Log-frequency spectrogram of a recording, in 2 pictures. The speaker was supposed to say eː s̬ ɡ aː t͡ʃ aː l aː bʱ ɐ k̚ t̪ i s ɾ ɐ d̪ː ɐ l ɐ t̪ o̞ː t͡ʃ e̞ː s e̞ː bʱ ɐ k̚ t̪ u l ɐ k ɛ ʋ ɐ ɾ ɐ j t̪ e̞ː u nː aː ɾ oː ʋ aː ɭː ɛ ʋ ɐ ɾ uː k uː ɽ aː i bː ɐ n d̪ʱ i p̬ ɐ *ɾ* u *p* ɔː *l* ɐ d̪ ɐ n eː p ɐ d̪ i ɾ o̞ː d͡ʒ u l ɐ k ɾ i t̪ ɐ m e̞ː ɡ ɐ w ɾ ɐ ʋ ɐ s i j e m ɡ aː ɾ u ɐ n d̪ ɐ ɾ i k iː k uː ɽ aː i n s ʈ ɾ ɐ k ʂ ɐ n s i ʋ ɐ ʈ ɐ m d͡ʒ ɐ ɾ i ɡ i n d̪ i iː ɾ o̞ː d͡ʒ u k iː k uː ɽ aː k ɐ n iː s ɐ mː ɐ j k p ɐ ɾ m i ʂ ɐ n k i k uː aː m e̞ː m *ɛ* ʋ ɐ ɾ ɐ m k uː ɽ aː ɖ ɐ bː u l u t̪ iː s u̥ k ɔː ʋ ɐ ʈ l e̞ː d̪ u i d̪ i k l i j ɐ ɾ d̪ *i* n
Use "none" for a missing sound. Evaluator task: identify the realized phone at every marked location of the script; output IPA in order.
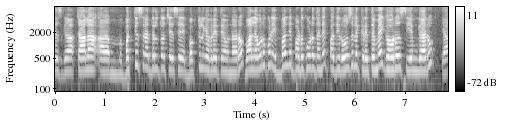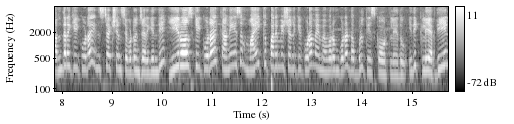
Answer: ɽ, k, ɽ, ɛ, iː

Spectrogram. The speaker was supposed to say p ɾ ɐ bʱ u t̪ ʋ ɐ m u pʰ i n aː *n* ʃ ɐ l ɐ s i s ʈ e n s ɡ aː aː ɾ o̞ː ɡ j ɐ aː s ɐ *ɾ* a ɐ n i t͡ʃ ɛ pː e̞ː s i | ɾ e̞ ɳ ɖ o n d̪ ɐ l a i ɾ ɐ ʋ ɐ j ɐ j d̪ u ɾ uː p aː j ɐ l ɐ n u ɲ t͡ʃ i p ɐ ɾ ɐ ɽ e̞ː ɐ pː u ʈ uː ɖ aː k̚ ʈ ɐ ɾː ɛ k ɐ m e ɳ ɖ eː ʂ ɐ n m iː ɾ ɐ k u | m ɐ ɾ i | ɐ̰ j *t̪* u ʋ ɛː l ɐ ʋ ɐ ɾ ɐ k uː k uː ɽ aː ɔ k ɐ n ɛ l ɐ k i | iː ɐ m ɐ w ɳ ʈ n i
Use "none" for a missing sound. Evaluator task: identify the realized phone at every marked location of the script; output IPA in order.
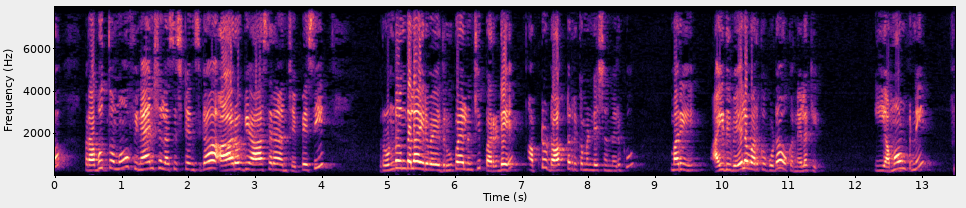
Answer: n, ɾ, d̪

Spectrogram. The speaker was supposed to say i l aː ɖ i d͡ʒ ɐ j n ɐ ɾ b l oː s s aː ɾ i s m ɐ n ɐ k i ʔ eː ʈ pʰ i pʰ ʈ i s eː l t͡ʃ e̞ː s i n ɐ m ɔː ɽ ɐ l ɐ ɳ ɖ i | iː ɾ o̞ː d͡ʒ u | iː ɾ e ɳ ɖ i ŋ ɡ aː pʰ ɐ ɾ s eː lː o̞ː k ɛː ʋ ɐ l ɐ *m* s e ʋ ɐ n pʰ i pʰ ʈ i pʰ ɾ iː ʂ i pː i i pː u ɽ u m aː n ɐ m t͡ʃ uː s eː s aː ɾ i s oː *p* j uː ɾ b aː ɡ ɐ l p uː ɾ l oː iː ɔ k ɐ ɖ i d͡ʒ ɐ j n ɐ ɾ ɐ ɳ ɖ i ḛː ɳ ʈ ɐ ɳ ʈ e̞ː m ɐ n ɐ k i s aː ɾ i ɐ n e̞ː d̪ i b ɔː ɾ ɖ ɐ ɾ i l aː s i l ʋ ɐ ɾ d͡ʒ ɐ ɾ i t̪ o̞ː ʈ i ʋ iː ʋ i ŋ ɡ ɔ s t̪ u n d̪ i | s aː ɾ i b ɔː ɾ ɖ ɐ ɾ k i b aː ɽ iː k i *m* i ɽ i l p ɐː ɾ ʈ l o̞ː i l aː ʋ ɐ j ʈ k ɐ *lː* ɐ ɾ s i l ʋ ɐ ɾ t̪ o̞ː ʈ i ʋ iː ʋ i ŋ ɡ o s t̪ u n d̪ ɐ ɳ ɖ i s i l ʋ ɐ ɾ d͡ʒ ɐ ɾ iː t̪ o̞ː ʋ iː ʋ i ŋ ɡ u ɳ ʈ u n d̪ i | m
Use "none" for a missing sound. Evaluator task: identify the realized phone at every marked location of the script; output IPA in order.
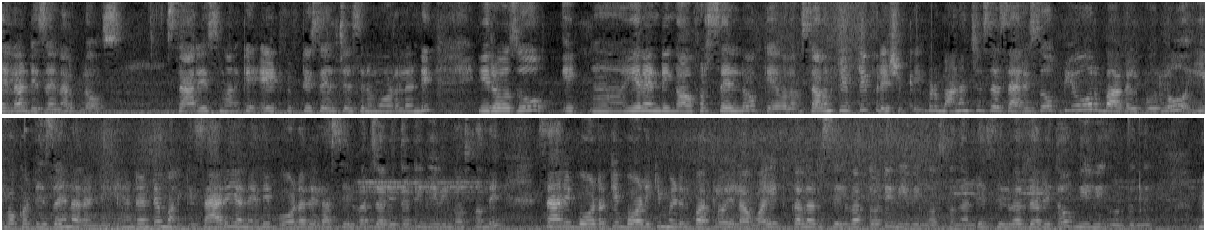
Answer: m, p, m, l

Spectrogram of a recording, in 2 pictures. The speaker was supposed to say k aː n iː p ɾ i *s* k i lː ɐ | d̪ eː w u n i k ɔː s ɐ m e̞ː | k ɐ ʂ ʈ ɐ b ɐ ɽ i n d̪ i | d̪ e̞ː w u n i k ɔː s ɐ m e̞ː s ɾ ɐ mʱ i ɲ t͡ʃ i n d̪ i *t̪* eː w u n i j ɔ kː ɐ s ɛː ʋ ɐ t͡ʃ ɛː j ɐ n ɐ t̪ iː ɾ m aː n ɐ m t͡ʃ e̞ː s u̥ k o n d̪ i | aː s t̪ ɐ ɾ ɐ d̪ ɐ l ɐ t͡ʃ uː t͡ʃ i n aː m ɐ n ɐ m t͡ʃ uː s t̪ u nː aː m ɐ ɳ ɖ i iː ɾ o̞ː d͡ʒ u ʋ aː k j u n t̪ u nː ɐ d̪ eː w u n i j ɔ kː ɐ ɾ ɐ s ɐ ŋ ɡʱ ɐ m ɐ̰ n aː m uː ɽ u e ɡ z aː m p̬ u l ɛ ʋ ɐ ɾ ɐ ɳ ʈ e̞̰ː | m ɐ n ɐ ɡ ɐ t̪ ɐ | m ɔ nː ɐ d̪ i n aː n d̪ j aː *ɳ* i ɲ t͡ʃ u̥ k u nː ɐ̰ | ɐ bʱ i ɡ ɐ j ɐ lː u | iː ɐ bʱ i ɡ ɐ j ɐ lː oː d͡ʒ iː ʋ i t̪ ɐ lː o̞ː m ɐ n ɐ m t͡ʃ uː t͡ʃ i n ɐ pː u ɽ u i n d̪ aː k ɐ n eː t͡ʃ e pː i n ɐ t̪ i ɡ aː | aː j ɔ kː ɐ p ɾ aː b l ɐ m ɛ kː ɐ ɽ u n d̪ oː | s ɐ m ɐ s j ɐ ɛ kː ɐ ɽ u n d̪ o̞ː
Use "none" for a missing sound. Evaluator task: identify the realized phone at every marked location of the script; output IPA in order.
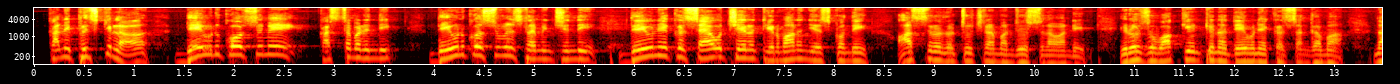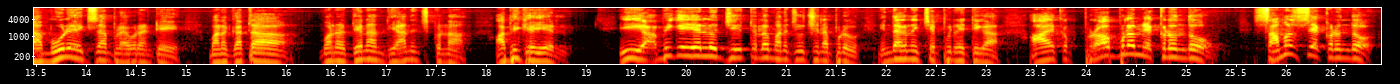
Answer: s, d̪, n

